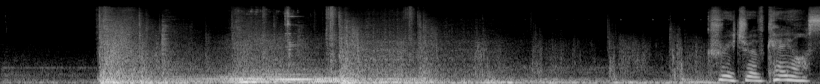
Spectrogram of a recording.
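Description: A large beast growls and roars deeply.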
